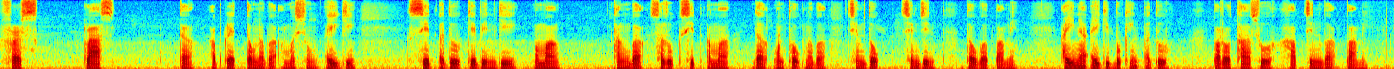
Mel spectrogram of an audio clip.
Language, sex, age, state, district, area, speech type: Manipuri, male, 18-30, Manipur, Churachandpur, rural, read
